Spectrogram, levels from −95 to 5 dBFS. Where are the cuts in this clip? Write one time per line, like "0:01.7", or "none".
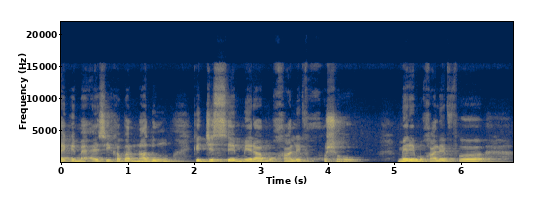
none

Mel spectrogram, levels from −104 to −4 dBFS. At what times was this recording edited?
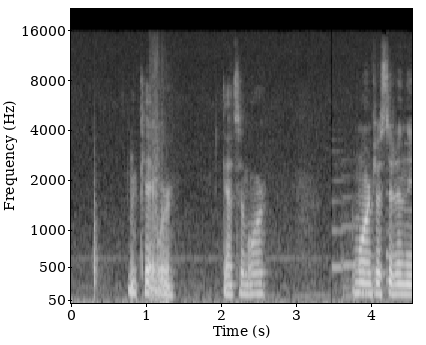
0:03.5

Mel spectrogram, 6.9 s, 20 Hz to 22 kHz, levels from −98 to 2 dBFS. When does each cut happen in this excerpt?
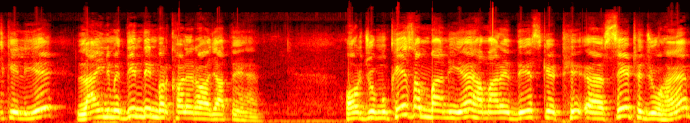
none

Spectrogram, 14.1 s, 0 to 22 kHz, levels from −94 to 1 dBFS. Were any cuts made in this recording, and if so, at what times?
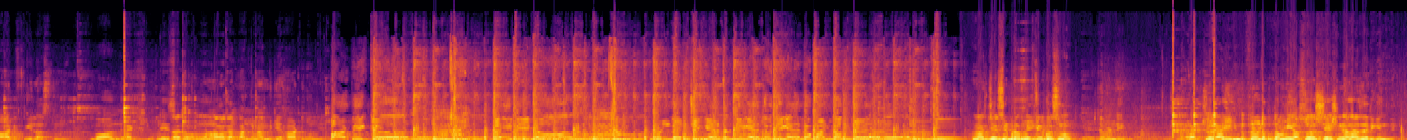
none

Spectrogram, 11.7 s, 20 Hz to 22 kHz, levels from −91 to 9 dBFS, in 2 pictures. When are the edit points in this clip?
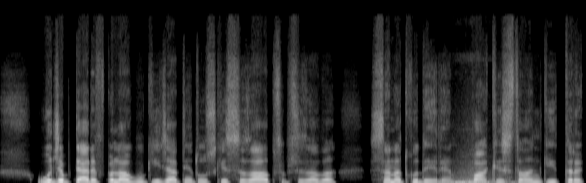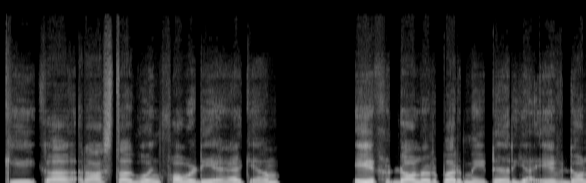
0:04.6

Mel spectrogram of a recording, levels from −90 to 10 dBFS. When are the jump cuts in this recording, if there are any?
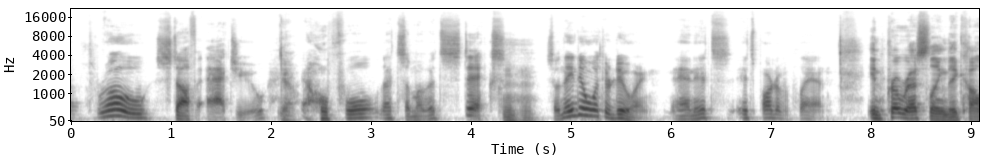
0:04.6

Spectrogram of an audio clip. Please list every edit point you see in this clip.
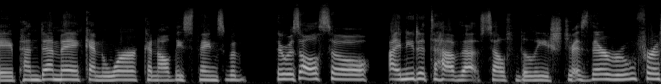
0:05.7

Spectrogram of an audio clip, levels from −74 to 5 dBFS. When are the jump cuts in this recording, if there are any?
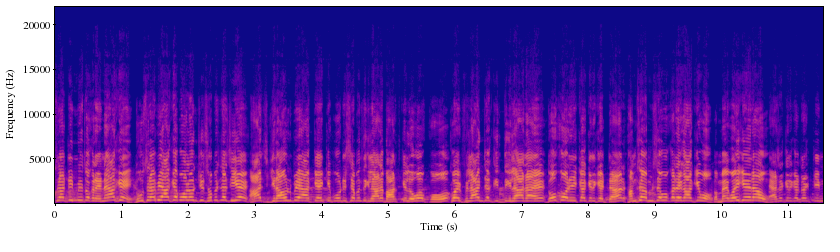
0:01.2
0:02.9
0:05.9
0:07.3
0:08.5
0:09.9
0:10.7

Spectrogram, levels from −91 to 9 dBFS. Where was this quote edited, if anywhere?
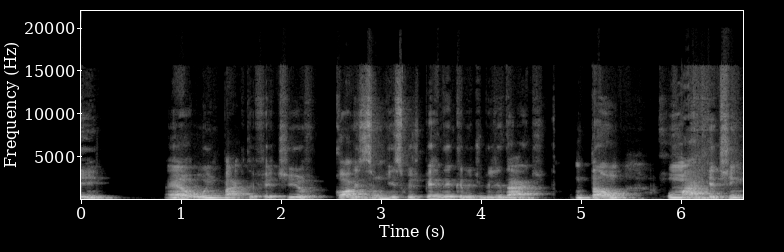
0:04.6

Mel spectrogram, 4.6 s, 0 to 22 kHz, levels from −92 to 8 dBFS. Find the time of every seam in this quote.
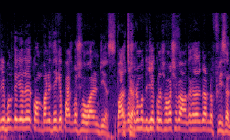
0:02.2

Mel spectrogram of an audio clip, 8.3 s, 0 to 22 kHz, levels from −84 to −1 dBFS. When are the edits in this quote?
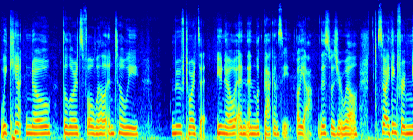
0:04.2

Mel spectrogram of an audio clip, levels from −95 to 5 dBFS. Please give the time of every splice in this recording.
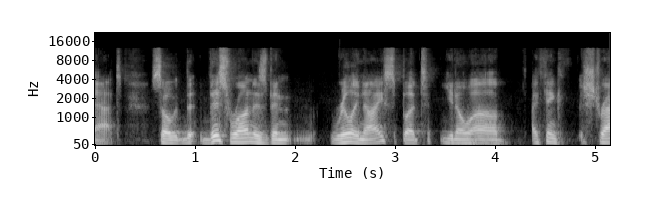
none

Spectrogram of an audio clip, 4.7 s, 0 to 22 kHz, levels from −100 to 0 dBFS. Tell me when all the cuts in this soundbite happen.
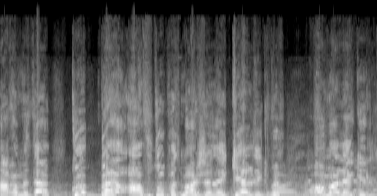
none

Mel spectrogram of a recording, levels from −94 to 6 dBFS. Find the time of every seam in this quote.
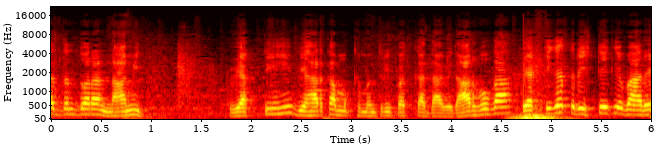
0:04.7

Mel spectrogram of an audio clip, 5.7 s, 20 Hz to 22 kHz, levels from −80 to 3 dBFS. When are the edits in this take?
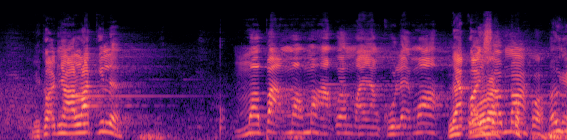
none

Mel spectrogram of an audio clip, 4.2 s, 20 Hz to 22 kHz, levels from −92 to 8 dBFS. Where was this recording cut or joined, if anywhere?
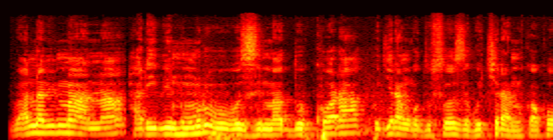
0:00.9

